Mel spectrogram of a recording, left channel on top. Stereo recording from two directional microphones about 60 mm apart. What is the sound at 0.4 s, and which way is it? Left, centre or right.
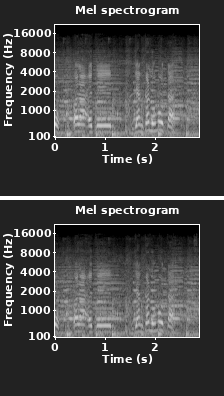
Speech, left.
